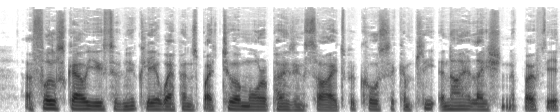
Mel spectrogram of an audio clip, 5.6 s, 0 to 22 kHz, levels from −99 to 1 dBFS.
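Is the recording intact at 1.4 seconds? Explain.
No, not quite. At 1.4 seconds you're right at the tail end of a run of CD scratch ticks in this speech, spanning roughly 0.88 to 1.43 s. There are four ticks, each well under a millisecond, about seven per second, which lines up with the disc's rotation. A blemish wipes out more data than error correction can rebuild on each pass, so the player patches or mutes those samples, and you hear tiny regular clicks.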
